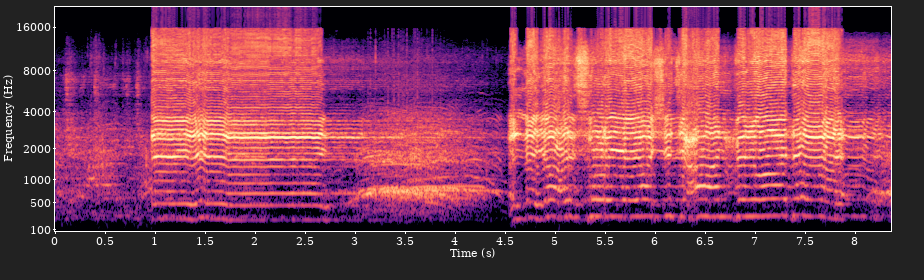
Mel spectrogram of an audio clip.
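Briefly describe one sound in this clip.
A young man sings loudly through a loudspeaker.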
